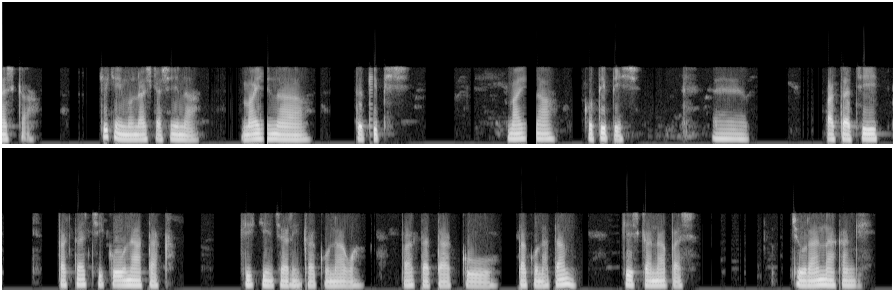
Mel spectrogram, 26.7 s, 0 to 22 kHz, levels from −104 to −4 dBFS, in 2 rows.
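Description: At 3.88 s, 5.52 s, 7.82 s and 17.7 s the speech shows packet loss with pitch repetition: audio went missing for 100, 60, 200 and 80 ms, which fits 20 ms packets, and the receiver bridged each gap by replaying the last pitch period. The shorter gaps sound like a briefly held, buzzy tone, while at 7.82 s the repetition fades to silence before speech cross-fades back in. At 17.7 s the losses are scattered over 160 ms in runs of no more than 20 ms. A spectrogram shows frozen, evenly spaced harmonic stripes with no formant movement, and the waveform shows identical repeating cycles tapering in amplitude, all within the telephone band below 4 kHz.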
